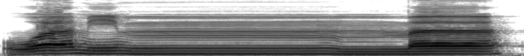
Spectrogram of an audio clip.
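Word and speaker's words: وَمِمَّا: Kemudian wa mimma. Di sini ada mim berharakat tasydid, maka hukum tajwidnya kita namakan dengan gunnah. Cara membacanya yaitu suara mimnya ditahan dulu. Wa mim sepanjang 2 harakat.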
